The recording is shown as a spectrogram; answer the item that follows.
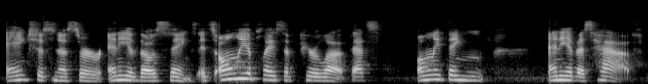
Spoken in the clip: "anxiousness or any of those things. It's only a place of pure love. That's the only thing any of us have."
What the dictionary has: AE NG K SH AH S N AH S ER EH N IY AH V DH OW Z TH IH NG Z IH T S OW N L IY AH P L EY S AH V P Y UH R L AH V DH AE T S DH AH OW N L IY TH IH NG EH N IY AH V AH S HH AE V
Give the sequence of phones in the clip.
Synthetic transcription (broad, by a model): AE NG K SH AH S N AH S ER EH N IY AH V DH OW Z TH IH NG Z IH T S OW N L IY AH P L EY S AH V P Y UH R L AH V DH AE T S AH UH N L IY TH IH NG EH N IY AH V AH S HH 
